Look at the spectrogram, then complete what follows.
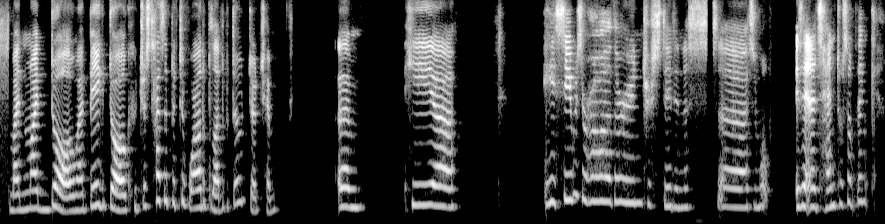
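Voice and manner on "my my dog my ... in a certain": put-on acted disguised old man voice. Speaking in character as an old man to the others: put-on old man voice. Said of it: "therefore I must do a voice".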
